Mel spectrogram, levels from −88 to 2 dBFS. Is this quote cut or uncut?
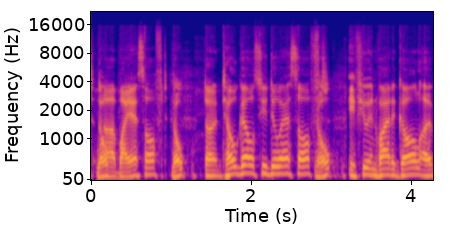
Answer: cut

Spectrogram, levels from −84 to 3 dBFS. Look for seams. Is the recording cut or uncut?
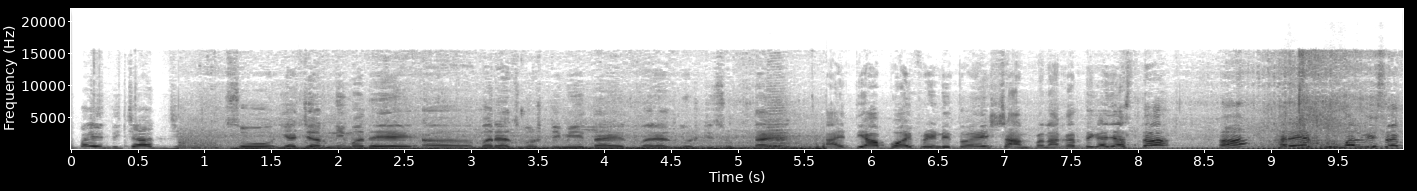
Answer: cut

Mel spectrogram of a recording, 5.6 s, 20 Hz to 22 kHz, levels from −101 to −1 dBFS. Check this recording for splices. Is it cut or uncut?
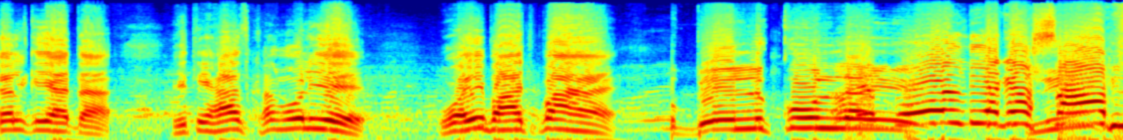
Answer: cut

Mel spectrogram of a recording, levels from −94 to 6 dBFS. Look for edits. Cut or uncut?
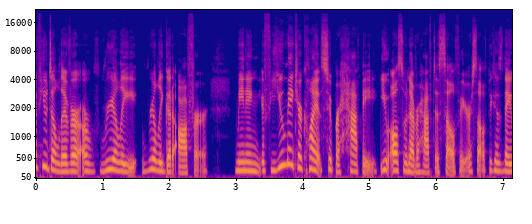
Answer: cut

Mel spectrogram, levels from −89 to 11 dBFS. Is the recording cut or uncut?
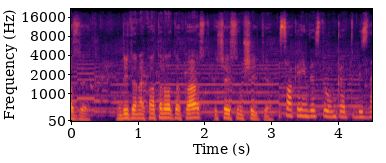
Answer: cut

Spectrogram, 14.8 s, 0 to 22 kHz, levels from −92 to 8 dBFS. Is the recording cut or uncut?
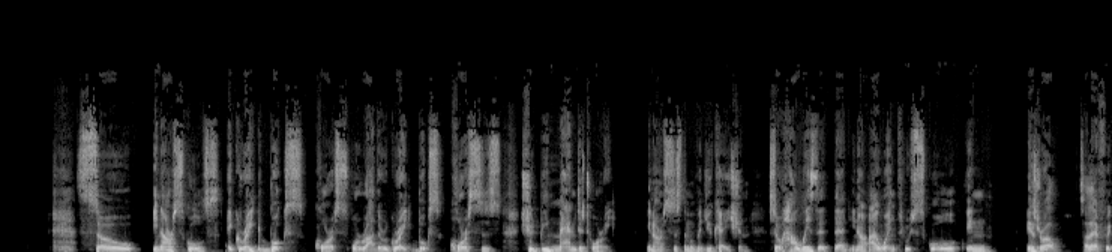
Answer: cut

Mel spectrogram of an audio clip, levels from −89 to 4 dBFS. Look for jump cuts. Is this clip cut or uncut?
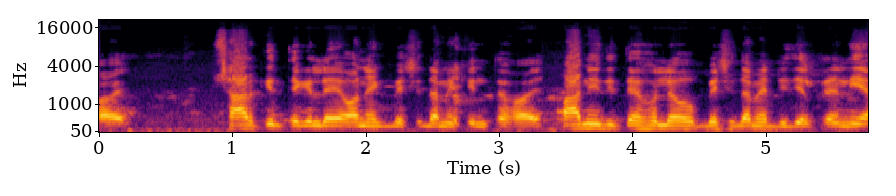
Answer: uncut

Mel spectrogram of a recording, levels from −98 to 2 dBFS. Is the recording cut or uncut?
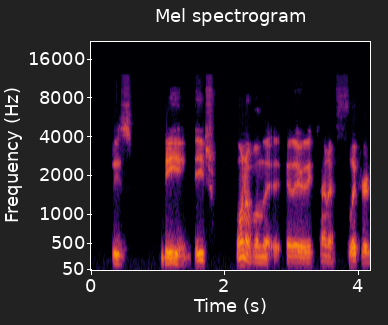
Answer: cut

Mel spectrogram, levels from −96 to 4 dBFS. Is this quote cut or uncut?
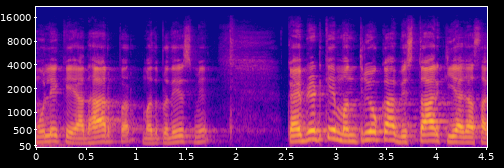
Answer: uncut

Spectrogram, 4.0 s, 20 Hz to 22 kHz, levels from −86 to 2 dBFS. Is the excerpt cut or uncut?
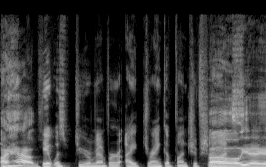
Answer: uncut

